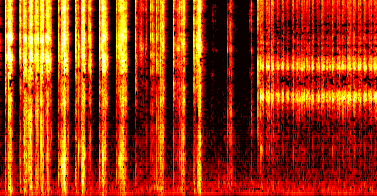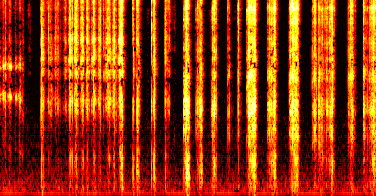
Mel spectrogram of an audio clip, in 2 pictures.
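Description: A hand-sized, hollow, empty pink-white ribbed scallop shell is held in the fingers while a second dark scallop shell is rubbed and scratched against its ribs. The result is bright, dry shell-on-shell scraping in quick bursts with almost no low end. A longer, steadier rasp with faint tonal streaks comes in the middle.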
